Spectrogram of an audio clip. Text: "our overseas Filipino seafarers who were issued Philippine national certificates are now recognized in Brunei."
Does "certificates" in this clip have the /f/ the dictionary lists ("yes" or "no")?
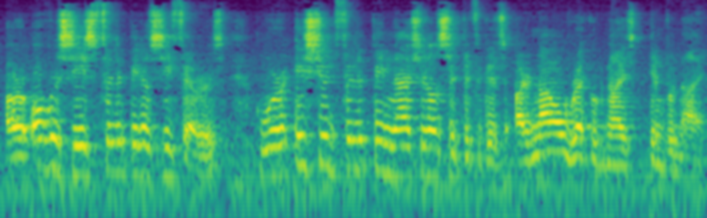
yes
